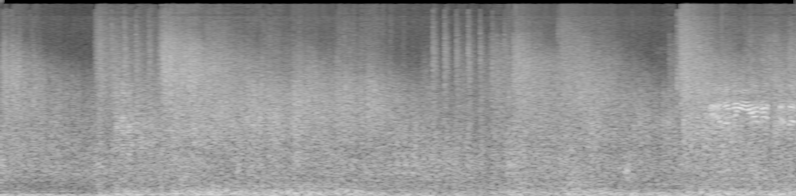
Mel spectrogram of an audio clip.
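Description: Repeated artillery fire in the real-time strategy game World in Conflict, dense booming blasts and rumbling detonations rolling continuously over several seconds, loud and close, with crackling gunfire layered in and a voice speaking underneath.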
